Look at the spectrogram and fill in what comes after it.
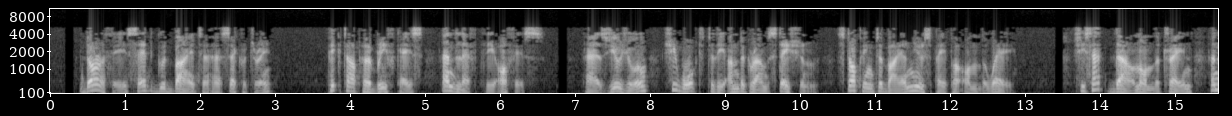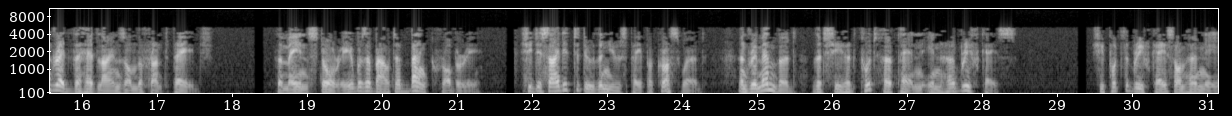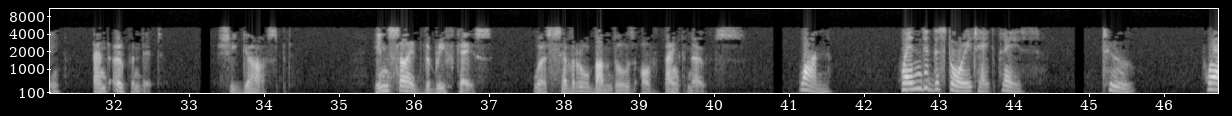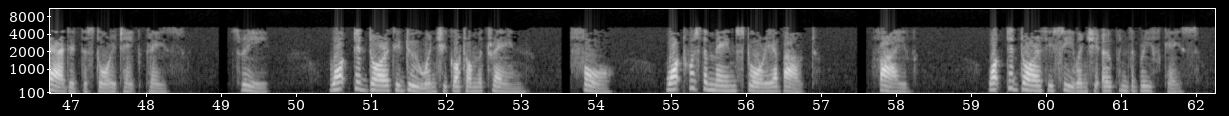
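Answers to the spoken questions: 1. After work, when Dorothy left the office
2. On the underground train
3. She sat down and read the newspaper headlines
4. A bank robbery
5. Several bundles of banknotes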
